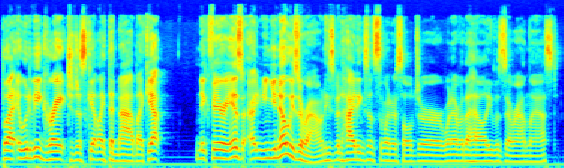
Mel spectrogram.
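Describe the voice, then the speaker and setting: Casual podcast co-host, male, rambling and profane, mid-pitched, laughs a lot. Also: fast. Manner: rambling, profane, laughs often, acts out silly voices. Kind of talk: casual movie review chat.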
